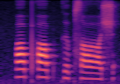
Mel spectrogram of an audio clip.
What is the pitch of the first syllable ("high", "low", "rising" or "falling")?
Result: high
